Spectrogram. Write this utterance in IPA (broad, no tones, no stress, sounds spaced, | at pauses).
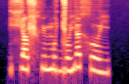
ç ɑ ʂ x y m o ɟ o j ɐ x o j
